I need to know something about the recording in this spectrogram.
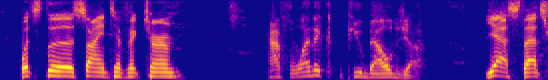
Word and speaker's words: pubalgia: well for a guy who's dealing with athletic pubalgia is I did I say it right yep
